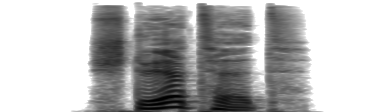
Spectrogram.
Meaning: inflection of stören: 1. second-person plural preterite 2. second-person plural subjunctive II
- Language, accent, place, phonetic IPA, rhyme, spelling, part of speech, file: German, Germany, Berlin, [ˈʃtøːɐ̯tət], -øːɐ̯tət, störtet, verb, De-störtet.ogg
